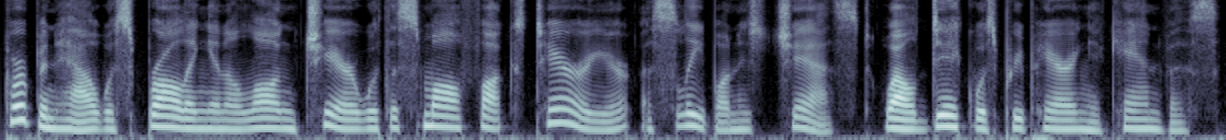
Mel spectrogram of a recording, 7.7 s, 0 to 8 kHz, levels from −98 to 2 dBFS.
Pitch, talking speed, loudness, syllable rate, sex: 170 Hz, 170 wpm, -21 LUFS, 4.1 syllables/s, female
